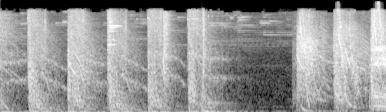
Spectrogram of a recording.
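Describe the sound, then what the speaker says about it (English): Raylan's gun impacts from the game Awesomenauts, a rapid series of sharp, punchy hits in a steady rhythm, with a brief pause before another quick burst resumes. "Added gun impact sounds for Lone Star and Raylan"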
